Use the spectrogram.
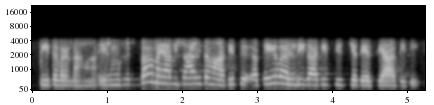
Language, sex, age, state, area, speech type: Sanskrit, female, 30-45, Rajasthan, rural, conversation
